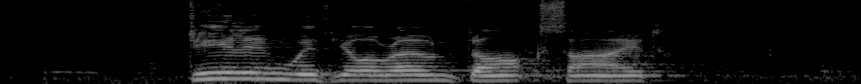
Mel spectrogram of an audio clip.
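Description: An elderly man speaks expressively into a microphone.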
